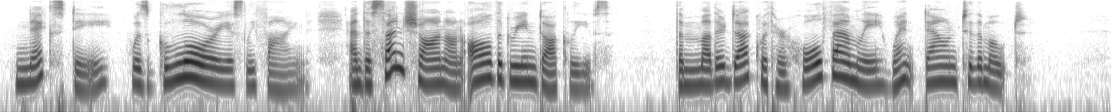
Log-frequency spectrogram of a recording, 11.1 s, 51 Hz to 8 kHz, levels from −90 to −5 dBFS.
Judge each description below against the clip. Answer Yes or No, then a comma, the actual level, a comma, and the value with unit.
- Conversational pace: Yes, average, 145 wpm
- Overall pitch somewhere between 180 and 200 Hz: Yes, medium, 185 Hz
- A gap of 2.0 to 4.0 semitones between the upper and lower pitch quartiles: Yes, average, 3.5 semitones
